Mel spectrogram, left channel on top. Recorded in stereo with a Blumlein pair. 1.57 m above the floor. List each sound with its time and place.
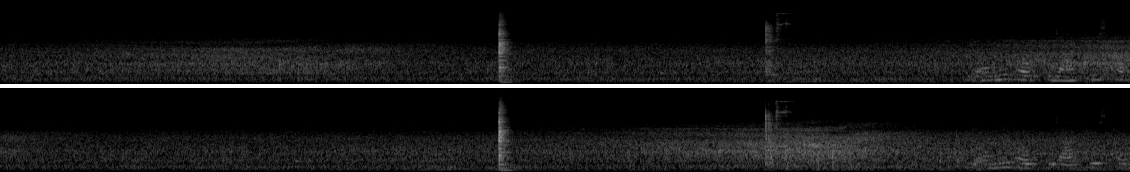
5.0 s a snare drum: 20° right, 1.3 m
7.7 s a dropped coin: 25° right, 2.5 m
9.7 s a woman speaking: 10° left, 4 m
